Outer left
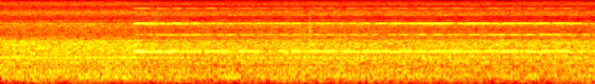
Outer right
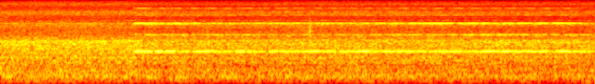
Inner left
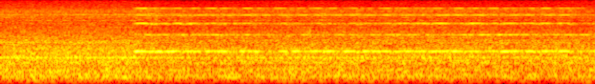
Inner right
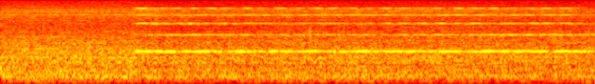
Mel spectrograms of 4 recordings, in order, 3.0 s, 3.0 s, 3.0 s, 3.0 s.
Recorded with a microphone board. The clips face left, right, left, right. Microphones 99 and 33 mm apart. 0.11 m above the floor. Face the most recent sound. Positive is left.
turn(degrees=25)  # may be behind; listen again after turning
